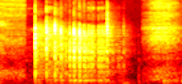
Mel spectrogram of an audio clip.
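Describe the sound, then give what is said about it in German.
A die clatters across a hard tabletop: a sharp first strike, then a quick run of small rattling bounces that settle within about a second. Fairly loud, with no voices. “also wenn ich, wenn ich ungerade würfel, bin ich Arzt.”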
